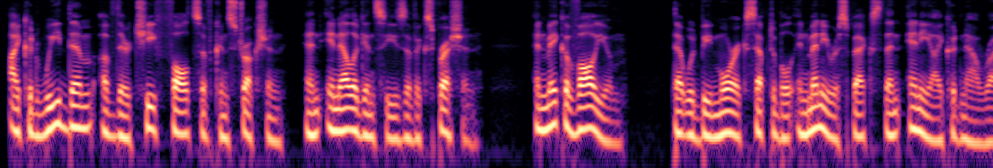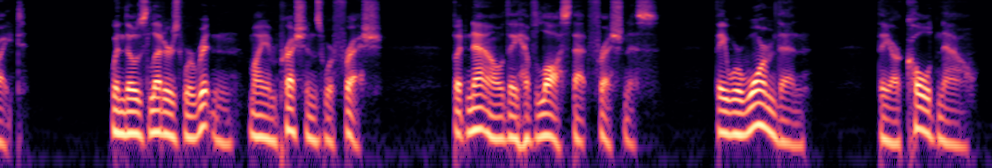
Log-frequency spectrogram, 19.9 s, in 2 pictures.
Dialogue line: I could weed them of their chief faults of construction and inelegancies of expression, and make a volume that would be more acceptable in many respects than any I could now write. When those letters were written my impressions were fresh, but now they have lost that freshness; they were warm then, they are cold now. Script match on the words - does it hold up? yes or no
yes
